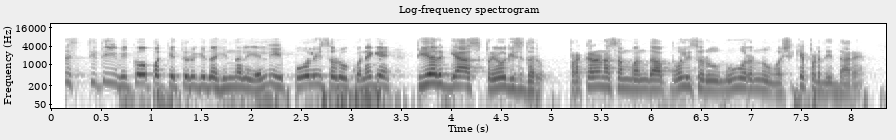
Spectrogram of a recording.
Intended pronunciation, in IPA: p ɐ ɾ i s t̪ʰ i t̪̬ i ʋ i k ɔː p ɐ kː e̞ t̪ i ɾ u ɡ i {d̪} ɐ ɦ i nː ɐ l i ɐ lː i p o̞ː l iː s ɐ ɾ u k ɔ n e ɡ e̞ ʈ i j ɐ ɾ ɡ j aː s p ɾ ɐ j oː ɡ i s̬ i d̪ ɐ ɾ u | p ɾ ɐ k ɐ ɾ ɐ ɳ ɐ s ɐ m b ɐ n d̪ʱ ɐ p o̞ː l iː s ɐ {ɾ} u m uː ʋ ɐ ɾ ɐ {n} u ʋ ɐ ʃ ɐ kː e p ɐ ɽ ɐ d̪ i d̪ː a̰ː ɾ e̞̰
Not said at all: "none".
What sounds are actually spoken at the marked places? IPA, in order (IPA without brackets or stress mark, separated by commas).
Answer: d̪, ɾ, nː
